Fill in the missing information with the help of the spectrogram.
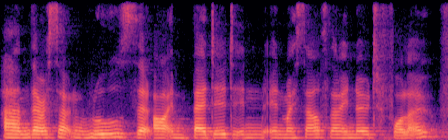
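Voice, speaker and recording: A woman's voice: lowish voice, completely flat delivery, normal speed. Thoughtful British woman author, hesitant. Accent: British English. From Britain. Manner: thoughtful, hesitant, with frequent fillers. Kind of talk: reflective conversation on stage.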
